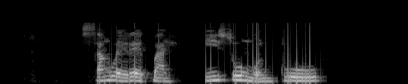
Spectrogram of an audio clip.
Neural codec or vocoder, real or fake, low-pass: none; real; 7.2 kHz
